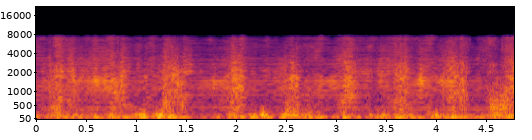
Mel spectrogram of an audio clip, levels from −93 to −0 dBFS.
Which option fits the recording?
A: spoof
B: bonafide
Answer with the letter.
A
